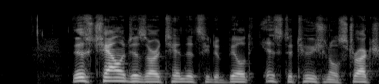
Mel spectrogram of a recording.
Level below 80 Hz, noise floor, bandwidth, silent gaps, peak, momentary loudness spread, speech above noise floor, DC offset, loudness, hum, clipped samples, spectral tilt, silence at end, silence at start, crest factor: -64 dBFS; -51 dBFS; 11.5 kHz; none; -4 dBFS; 12 LU; 26 dB; under 0.1%; -25 LUFS; none; under 0.1%; -4.5 dB/octave; 0 s; 0.75 s; 22 dB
